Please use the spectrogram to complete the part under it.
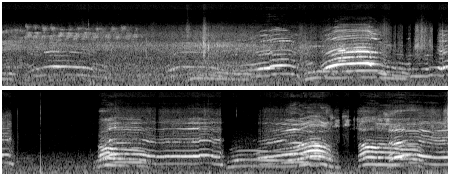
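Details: Prolonged cat fight: a series of throaty, wavering yowls and arched, rising-then-falling wails comes in bursts of one to two seconds, growing more intense and overlapping in the second half.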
